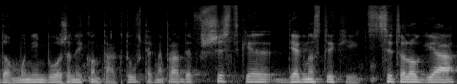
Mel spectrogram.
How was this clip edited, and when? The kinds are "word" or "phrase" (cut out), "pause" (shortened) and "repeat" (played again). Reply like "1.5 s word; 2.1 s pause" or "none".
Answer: 1.4 s word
